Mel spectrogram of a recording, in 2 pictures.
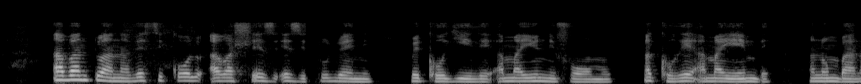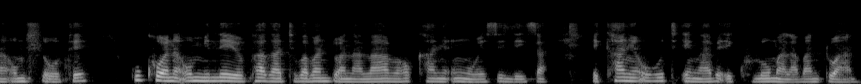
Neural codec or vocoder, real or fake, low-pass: codec, 16 kHz in and 24 kHz out, 1 kbps, XY-Tokenizer; fake; 7.2 kHz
